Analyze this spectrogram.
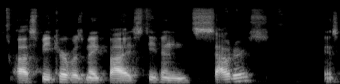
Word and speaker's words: Souders: SpeedCurve was made by Steven Souders. That's how you pronounce his last name.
